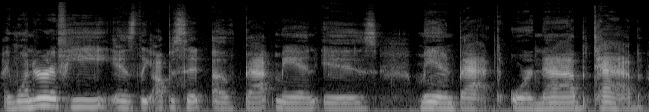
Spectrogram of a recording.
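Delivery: ordinary delivery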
